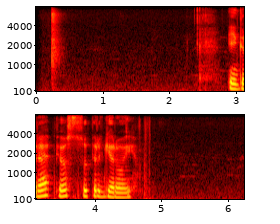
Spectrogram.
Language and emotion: Russian, neutral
